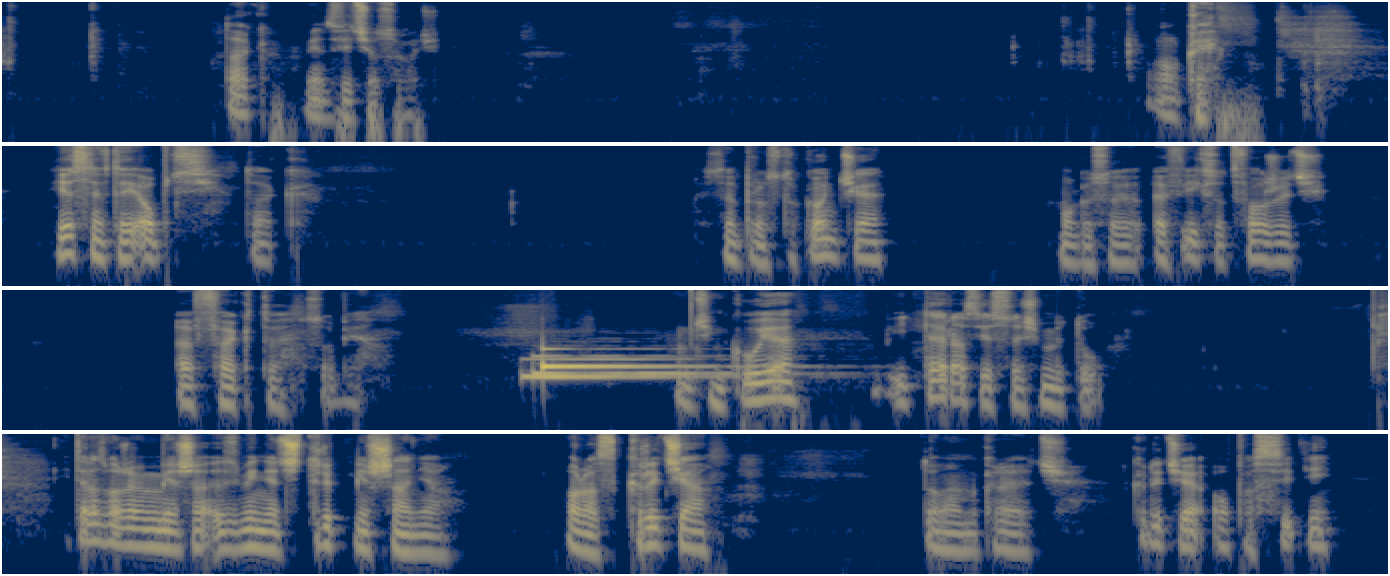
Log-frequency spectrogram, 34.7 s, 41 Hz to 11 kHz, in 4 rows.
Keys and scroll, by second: 6.7 alt+BackSpace.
